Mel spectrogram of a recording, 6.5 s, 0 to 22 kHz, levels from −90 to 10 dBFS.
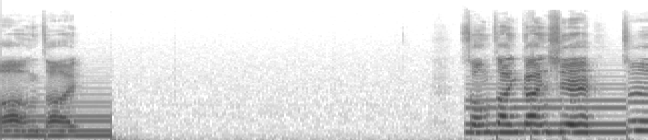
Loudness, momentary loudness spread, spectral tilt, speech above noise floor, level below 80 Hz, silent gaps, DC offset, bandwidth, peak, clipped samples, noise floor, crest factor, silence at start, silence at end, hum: -21 LUFS; 13 LU; -5 dB/octave; 43 dB; -56 dBFS; none; under 0.1%; 15.5 kHz; -6 dBFS; under 0.1%; -63 dBFS; 18 dB; 0 s; 0 s; none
